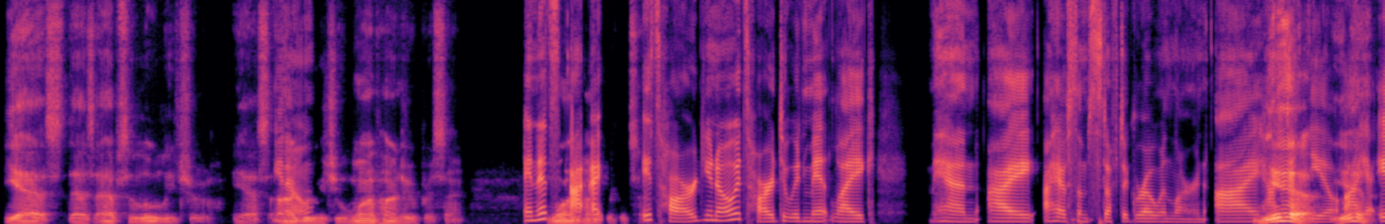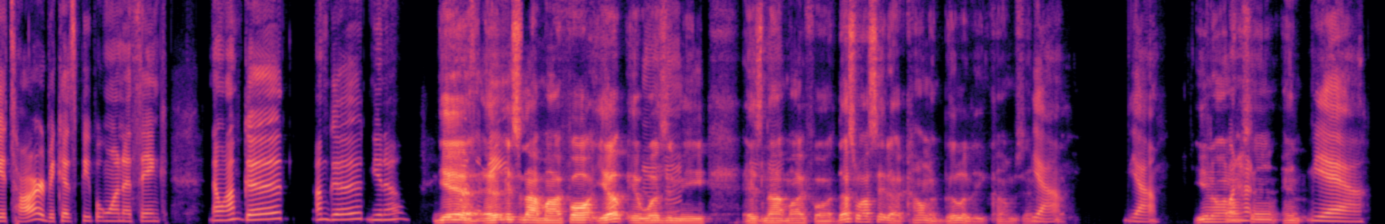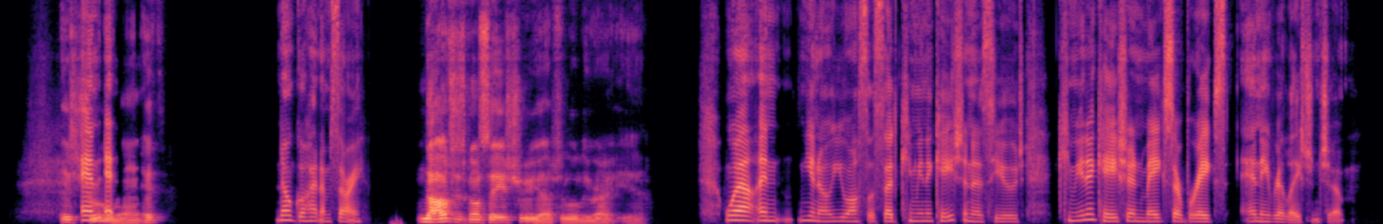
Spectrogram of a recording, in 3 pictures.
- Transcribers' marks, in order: none
- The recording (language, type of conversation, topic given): English, unstructured, What are some common reasons couples argue and how can they resolve conflicts?
- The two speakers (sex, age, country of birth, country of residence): female, 45-49, United States, United States; male, 40-44, United States, United States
